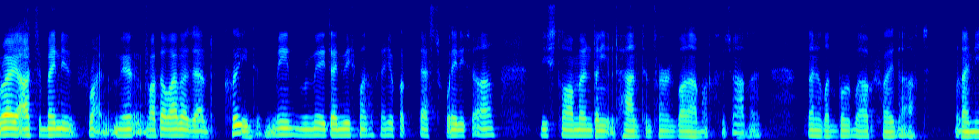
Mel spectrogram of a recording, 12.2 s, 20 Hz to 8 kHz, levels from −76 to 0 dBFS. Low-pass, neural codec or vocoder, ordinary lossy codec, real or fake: 7.2 kHz; codec, 16 kHz, 0.5 kbps, FunCodec, trained on Chinese and English, 25 frames a second; none; fake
